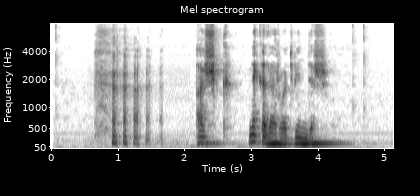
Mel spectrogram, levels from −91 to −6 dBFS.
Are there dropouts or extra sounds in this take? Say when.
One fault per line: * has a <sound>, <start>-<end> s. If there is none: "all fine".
* has a laugh, 0.6-1.7 s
